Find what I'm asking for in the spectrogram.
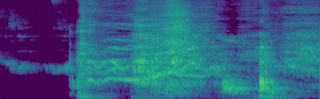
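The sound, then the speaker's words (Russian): Wine glugs from a bottle into a glass as someone pours themselves a drink, a gurgling pour lasting about two seconds with a rising ring as the glass fills, with no voices. “Если вы слышите этот звук, то это наш продюсер наливает себе в бокал вино.”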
